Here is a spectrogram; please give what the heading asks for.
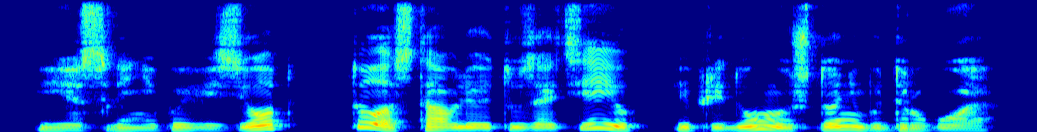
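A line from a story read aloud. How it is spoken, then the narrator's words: Quiet, to himself, young man. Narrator (Russian): молодой человек негромко сказал себе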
